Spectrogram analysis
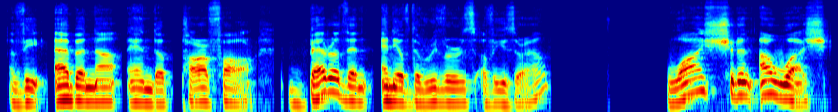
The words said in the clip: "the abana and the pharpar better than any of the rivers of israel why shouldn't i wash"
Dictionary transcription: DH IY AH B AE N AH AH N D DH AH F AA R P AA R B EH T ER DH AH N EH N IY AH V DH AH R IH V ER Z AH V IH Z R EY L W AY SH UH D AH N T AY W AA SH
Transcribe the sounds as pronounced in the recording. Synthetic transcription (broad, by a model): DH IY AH B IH N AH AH N DH AH P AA R F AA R B EH T ER DH AH N EH N IY AH V DH AH R IH V ER Z AH V IH Z R EY L W AY SH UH D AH N T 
